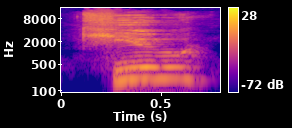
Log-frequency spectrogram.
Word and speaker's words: Quuu: tell you about is called cue promote is spelled q u u u q and 3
